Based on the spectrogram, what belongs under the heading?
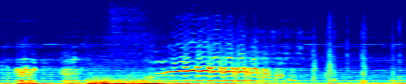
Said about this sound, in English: The metallic horse glares at Bravestar as he approaches the gun. The horse snorts and rears up.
